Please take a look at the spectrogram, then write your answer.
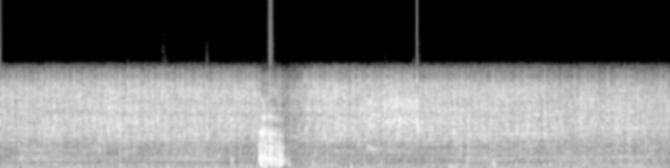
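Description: Steady rushing water from a hose runs throughout, with a brief louder gush splashing near the middle before settling back to a constant flow.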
